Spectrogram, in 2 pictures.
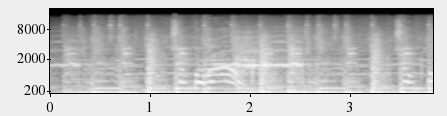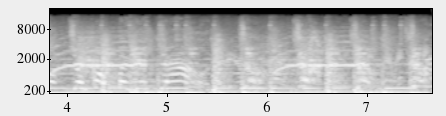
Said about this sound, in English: its signature sound is somewhat more elusive, the Psycho-like horn screech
